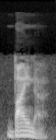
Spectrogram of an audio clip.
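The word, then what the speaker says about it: Binah: wisdom and on the other side vina b-i-n-a-h came in from the universe we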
